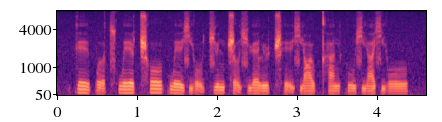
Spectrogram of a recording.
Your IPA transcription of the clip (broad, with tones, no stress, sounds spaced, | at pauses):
k e˥˩ ɪ̯ p ɤ̰˨˩ t͡sʰ w e˥ ɪ̯ ʈ͡ʂʰ o˥ ʊ̯ k w e˥˩ ɪ̯ ɕ j o̰˨˩ ʊ̯ t͡ɕ y˥ n ʈ͡ʂ ɤ̰˨˩ ɕ ɥ ɛ˥˧ l y˥˩ ʈ͡ʂʰ ḛ˨˩ ɪ̯ ɕ j ɑ˥ ʊ̯ kʰ a˥ n k u˥˧ ɕ j ä˥˩ ɕ j o˥ ʊ̯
